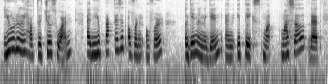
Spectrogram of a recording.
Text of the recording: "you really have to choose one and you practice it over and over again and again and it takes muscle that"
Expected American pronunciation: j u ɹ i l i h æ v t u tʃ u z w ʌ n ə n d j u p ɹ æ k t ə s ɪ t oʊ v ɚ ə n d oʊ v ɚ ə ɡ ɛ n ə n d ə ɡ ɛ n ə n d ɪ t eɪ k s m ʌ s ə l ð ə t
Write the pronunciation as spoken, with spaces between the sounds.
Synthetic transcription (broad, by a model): j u ɹ i l i h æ f t u tʃ u s w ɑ n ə n j u p ɹ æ k t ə s ɪ t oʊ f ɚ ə n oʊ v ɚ ə ɡ ɛ n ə n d ə ɡ ɛ n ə n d ɪ t eɪ k s m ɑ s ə l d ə t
